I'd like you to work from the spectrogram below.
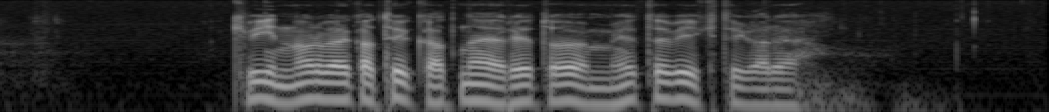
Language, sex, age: Swedish, male, 63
